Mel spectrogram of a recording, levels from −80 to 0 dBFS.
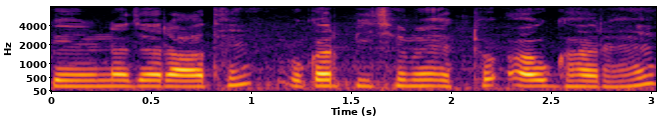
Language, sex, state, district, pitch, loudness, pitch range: Chhattisgarhi, male, Chhattisgarh, Raigarh, 210 Hz, -17 LUFS, 205-220 Hz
